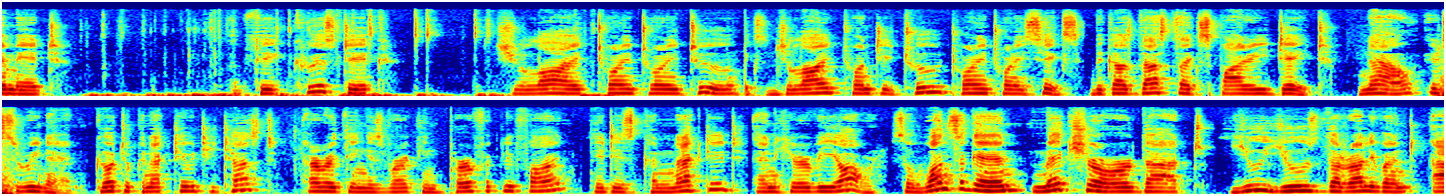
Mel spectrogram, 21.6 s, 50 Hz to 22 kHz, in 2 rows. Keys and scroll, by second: 2.7 c, 3.0 space, 3.5 space.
